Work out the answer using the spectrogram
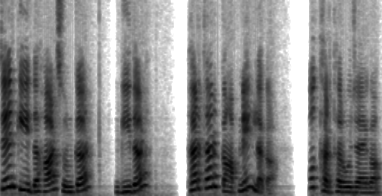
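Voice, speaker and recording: A woman teacher, calmly explaining textbook answers step by step and pausing on key words. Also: on the high side.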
